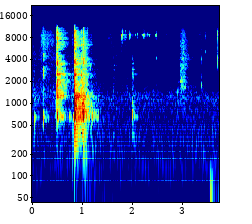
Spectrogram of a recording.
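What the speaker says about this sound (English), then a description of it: "I know I don't like that scraping sound either." Food is scraped out of a container in a home kitchen while freezer meals are being prepared: two close, loud scraping bursts in quick succession, then a few faint, scattered clinks and taps.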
